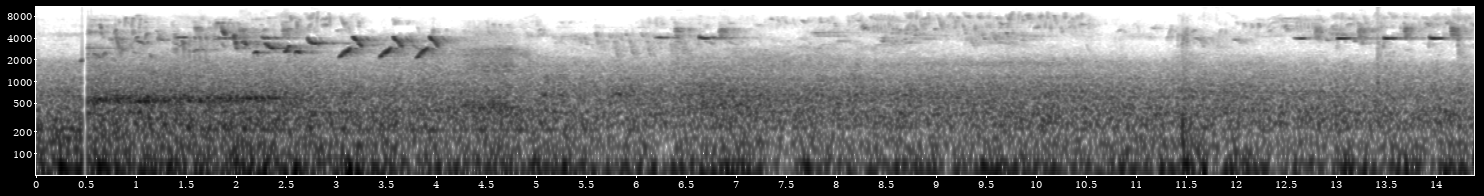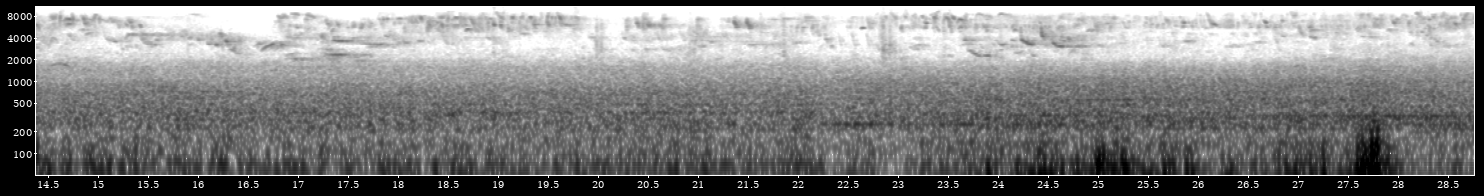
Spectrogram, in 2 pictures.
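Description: Songbirds chirping and singing in several spells of short, quick notes over a steady low outdoor rumble, with a single dull thump near the end.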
